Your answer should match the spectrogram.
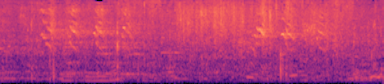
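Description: birds chirping

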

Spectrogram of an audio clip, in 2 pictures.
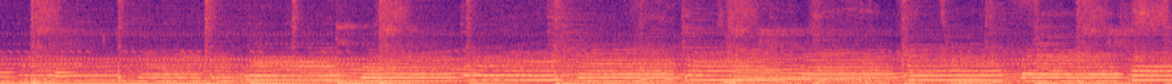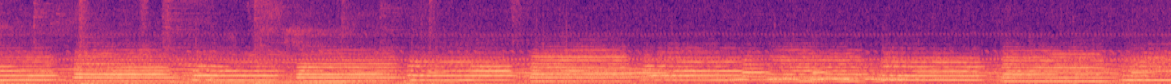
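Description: ambulance siren

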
